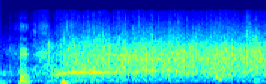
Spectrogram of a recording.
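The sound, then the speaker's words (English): Applause sound effect set off by a spoken word, a steady wash of clapping that rises right after a brief voice at the start and keeps going to the end. “Each time I say shit, something is clapping. This is cool.”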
